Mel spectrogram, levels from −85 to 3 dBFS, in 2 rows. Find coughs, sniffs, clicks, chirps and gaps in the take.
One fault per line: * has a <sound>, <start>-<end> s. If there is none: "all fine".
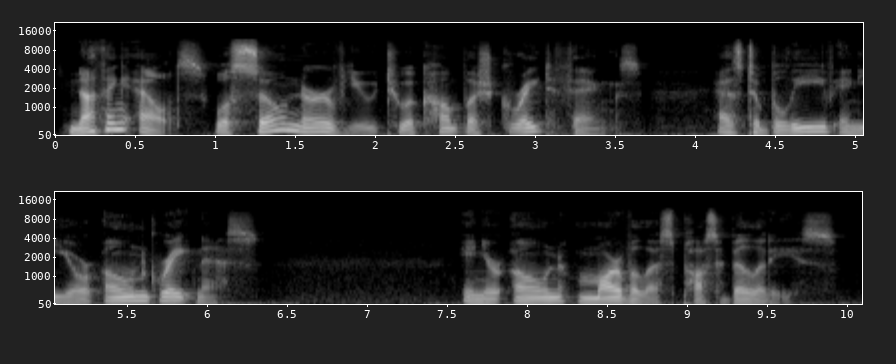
all fine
